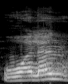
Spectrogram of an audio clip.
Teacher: نون میں اخفا ہوگا، یعنی نون کی آواز کو ناک میں چھپا کر پڑھیں گے۔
